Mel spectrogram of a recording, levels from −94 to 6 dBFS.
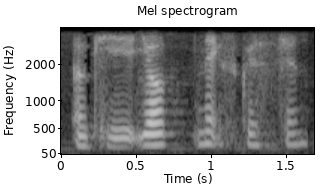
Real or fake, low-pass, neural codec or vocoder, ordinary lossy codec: real; 3.6 kHz; none; AAC, 24 kbps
